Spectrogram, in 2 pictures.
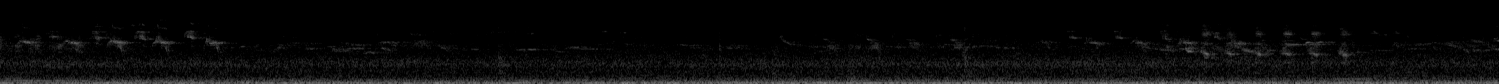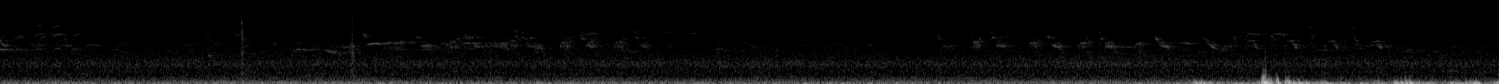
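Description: Birds singing in short chirping phrases every several seconds over a steady low rumble, with a few loud low thumps near the end.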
